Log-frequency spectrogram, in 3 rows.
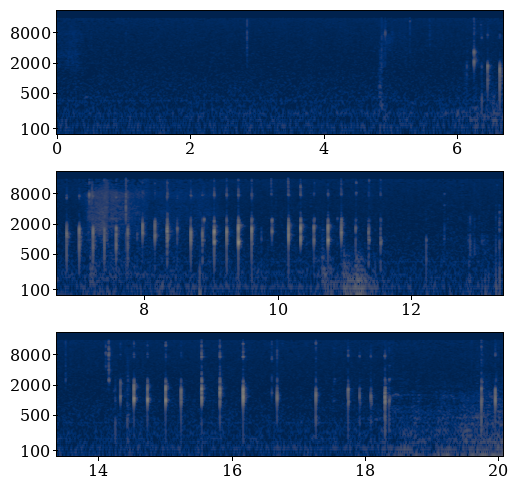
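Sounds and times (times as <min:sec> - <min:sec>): wet lip and tongue clicks: 0:06.1 - 0:18.5, 0:19.7 - 0:20.0.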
